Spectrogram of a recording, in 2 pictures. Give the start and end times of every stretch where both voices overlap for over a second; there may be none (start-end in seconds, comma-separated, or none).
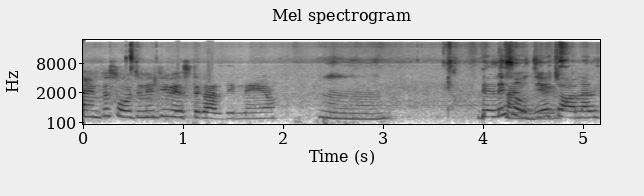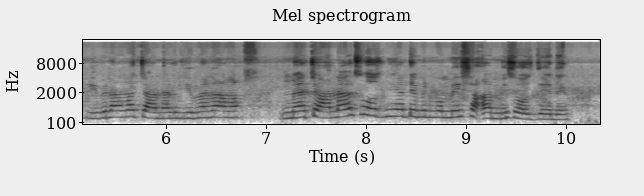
none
